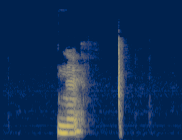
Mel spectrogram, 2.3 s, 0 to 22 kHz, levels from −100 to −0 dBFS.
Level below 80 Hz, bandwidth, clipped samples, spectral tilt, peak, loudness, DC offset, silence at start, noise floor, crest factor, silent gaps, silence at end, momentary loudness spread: -80 dBFS; 7.6 kHz; under 0.1%; -5.5 dB/octave; -8 dBFS; -27 LUFS; under 0.1%; 0.7 s; -87 dBFS; 22 dB; none; 0.75 s; 9 LU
